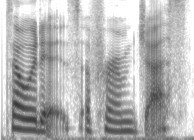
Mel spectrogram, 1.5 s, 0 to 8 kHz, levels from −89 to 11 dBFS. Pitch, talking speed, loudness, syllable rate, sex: 215 Hz, 205 wpm, -20 LUFS, 5.3 syllables/s, female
